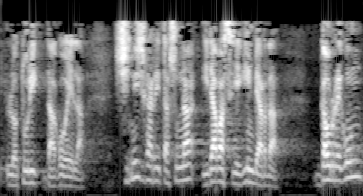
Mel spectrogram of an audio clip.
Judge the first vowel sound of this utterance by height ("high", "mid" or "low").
mid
